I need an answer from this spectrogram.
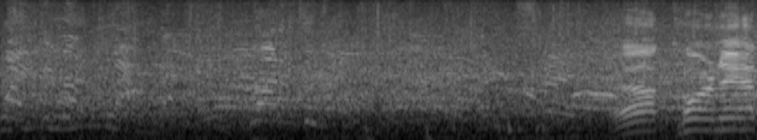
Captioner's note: spectators cheering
